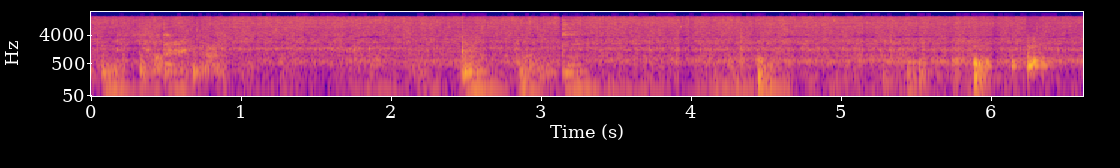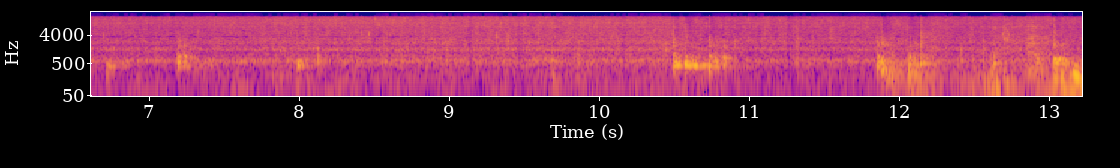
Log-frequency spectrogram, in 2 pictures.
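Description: Oil sizzles steadily in a pan as snails are fried with onions for a curry. The hiss is loud and continuous, broken by occasional clanks and scrapes of stirring, and there is little talk.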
